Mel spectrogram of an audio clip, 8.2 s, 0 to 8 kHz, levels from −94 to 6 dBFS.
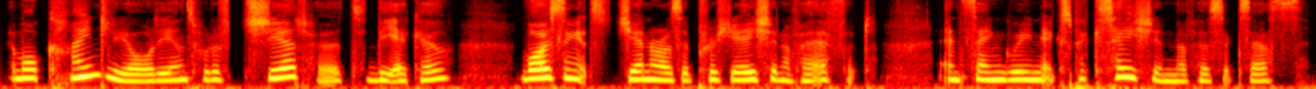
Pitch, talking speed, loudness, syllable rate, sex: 225 Hz, 175 wpm, -19 LUFS, 5.8 syllables/s, female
